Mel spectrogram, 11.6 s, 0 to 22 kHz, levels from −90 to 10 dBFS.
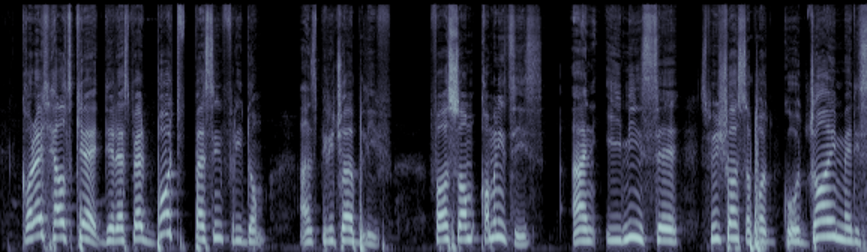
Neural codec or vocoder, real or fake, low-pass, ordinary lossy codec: none; real; none; none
